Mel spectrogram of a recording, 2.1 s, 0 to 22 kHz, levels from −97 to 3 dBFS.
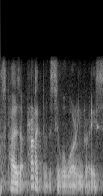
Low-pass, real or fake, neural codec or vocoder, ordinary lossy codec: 7.2 kHz; real; none; Opus, 24 kbps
